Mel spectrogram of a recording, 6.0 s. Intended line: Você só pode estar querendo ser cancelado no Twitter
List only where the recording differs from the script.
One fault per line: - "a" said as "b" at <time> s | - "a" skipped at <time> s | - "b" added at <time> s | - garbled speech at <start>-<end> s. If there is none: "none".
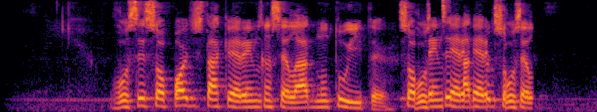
- "ser" skipped at 2.6 s
- garbled speech at 4.0-5.3 s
